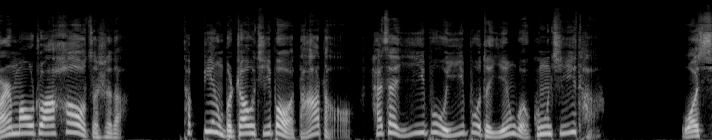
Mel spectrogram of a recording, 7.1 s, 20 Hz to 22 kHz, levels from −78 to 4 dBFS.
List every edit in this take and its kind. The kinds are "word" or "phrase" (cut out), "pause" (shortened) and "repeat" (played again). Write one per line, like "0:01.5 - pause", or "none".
0:03.6 - pause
